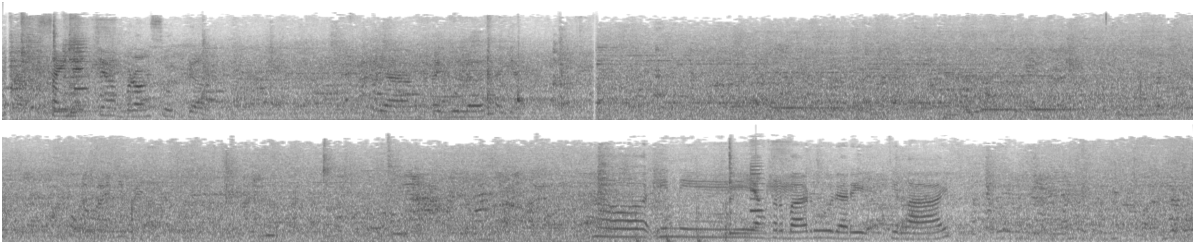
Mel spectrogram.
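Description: A crowd murmurs in a large busy hall.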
